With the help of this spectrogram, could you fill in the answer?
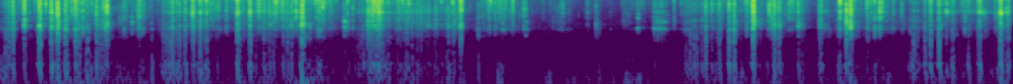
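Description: A utility knife blade scrapes and shaves curls from a solid yellow bar of soap. Dense, dry scraping and crisp crackling strokes come in quick bursts, bright and papery, with a soft low thump under some strokes. Each stroke stops short with no ring.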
